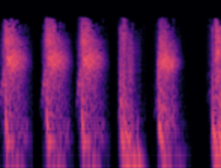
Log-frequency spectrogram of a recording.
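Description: A run of five heavy whacks of blows landing in a staged beating, evenly spaced at about two and a half a second.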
